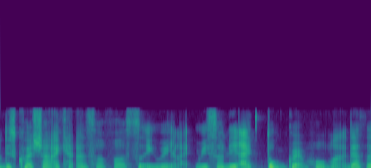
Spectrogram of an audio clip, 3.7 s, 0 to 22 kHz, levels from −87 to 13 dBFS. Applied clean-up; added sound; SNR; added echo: none; none; none; none.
